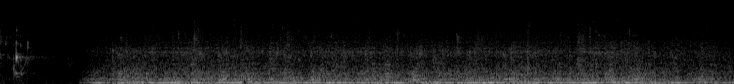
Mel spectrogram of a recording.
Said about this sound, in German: Oder auch hier diese Spülmaschine.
